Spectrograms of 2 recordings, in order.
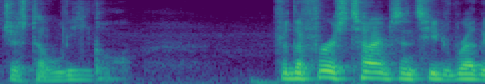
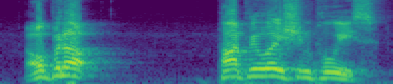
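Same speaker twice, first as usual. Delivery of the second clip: loud, high barked order; shouted command; 8 semitones higher, 15 dB louder than usual. A narrator's reading. Police at the door, shouted command. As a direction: pound the door with your voice. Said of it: "the command".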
